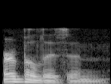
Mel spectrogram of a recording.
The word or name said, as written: herbalism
